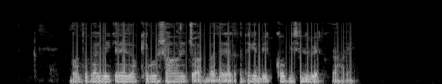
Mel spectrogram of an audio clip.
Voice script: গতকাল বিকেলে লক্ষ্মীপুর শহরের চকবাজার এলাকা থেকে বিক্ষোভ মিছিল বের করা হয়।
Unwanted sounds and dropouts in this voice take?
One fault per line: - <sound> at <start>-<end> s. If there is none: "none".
none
